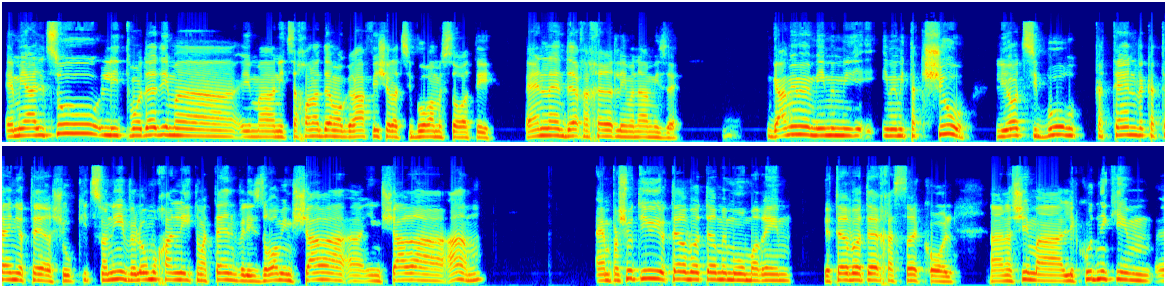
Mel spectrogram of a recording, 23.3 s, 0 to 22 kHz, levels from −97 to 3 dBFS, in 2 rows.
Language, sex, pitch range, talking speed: Hebrew, male, 165-200 Hz, 125 wpm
